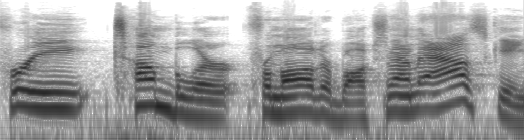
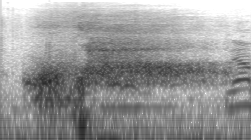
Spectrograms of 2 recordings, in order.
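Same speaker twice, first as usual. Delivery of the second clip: ordinary talk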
